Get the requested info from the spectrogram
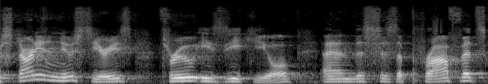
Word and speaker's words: Ezekiel: I want to invite you to your Bibles to Ezekiel. I said that right, Ezekiel.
